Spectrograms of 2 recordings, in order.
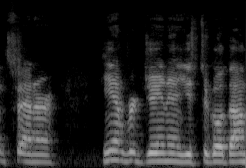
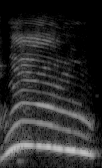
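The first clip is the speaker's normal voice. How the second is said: high loud siren whoop, imitated; 6 dB louder than usual. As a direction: yelp it out like a police siren.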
